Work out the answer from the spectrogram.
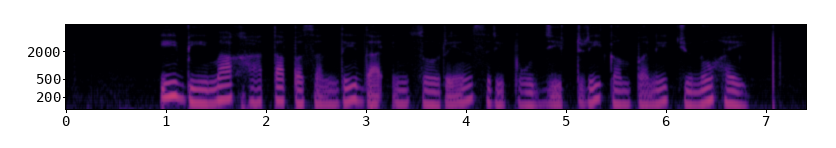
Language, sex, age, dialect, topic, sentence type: Magahi, female, 25-30, Southern, banking, statement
